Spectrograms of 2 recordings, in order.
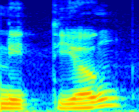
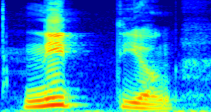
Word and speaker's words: নিত্যং: তাহলে একসাথে যদি উচ্চারণ করি নিত্যং, নিত্যং একসাথে উচ্চারণ করব নিত্যং, ঠিক আছে।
